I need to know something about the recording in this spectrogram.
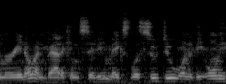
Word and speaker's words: Lesotho: Oh, by the way, this country is pronounced Lesotho. Lesotho. Lesotho or Lesotho. I've heard it pronounced both ways.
